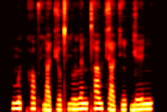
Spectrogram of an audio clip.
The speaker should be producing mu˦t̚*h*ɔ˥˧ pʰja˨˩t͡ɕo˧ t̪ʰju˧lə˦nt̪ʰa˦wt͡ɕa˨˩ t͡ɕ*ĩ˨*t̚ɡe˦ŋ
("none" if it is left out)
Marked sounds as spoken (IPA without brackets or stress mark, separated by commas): h, ĩ˨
